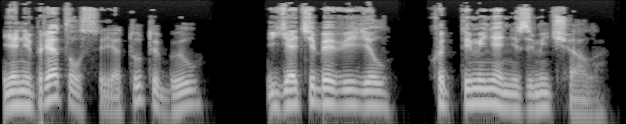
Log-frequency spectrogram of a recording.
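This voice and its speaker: A man's voice: on the low side, expressive, a little fast, mellow, no room sound, clean studio sound. A man voicing a shy, lovesick young working man who mumbles bashfully.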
